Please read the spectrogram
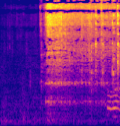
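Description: Onion hitting hot olive oil in a stainless steel saucepan: a loud sizzle starts suddenly about two-thirds of a second in and keeps going. The oil is hot enough that the cook immediately turns the heat down.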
